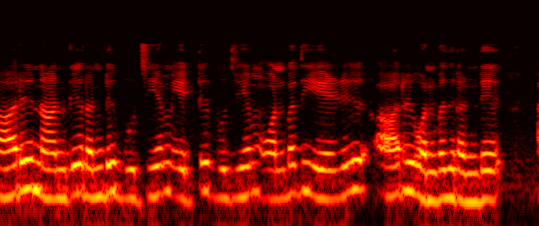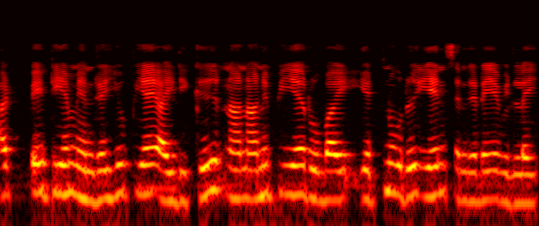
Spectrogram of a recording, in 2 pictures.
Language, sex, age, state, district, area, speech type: Tamil, female, 30-45, Tamil Nadu, Viluppuram, rural, read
